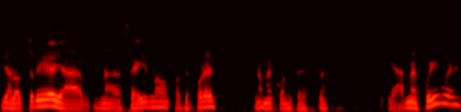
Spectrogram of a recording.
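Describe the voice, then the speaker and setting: A man speaks at a medium pitch. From Mexico, Hermosillo (Sonora); Sonora, Mexico. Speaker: YouTuber, podcast host. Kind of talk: casual chat. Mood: relaxed, joking. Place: studio. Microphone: studio mic.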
